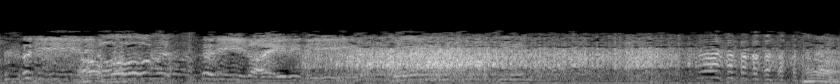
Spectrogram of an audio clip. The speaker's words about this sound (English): Two things just turned over. Tchaikovsky and the motor.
